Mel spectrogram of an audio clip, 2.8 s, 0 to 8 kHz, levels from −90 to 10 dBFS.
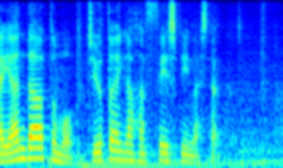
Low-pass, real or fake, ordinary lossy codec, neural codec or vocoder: none; fake; none; codec, 16 kHz, 0.5 kbps, FunCodec, trained on LibriTTS, 25 frames a second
